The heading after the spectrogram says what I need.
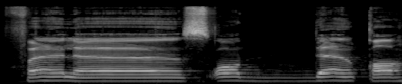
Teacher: لام کے بعد الف مدہ ہونے کی وجہ سے لام کو ایک الف کے مقدار کھینچیں گے۔ فلا صدق، صاد کو موٹا کر کے بھی پڑھنا ہے، صاد میں سیٹی بھی ادا کرنی ہے · فا کو صاف کر کے نکالنا ہے۔ سامنے کے اوپر کے دو دانتوں کو نیچے کے ہونٹ پر لگائیں گے اور پیچھے سے ہلکی سی ہوا کو زور دیں گے تو فا ادا ہوگا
